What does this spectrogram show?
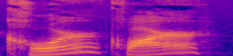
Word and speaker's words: coir: I don't know if I'm saying this right, coir?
